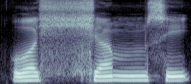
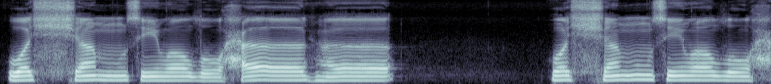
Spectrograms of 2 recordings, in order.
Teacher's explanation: یہاں پر میم ساکن کے بعد سین ہے، نہ میم ہے اور نہ با ہے، اس لیے یہاں پر اظہار ہوگا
